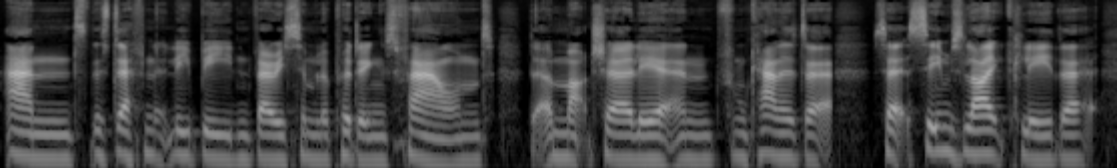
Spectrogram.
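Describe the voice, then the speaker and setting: Low-voiced, smooth woman musing aloud. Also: steady tone, moderate pace, bright, forceful tone, dry recording, clean studio sound. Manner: thoughtful, hedging with many "sort of"s. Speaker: food writer, interview guest. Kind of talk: interview answers.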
